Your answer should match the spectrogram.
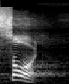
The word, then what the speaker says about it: sword: So the W is silent, so everybody says sword, not sword, right?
